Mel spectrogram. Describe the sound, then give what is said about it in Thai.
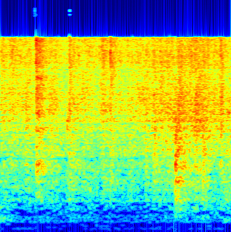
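Steady crackling sizzle of curry paste stir-frying in coconut milk until the oil separates, a dense hiss with a few sharper pops and scraping stirs, no voices. “ราจะผัดให้จนแตกมันเลยนะคะ”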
